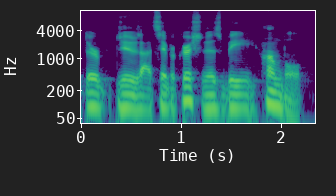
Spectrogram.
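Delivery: ordinary talk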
